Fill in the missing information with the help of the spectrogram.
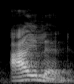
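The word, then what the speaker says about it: island: মুরগি আইল্যান্ড মানে দ্বীপ আইল্যান্ডের এখানে এস টা উচ্চারিত হবে না এটাকে ইংরেজিতে কি বলে সাইলেন্ট লেটার এই এস টা এই শব্দের মধ্যে সাইলেন্ট এস এইটা নিঃশব্দ এটার কোন শব্দ আমরা উচ্চারণ করবো না বুঝতে পারছো তুমি একটু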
